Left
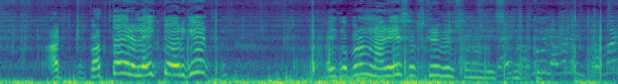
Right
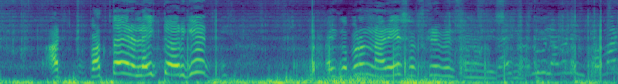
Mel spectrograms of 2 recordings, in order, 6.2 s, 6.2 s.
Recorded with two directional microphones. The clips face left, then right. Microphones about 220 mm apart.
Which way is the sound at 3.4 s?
40° left (ahead or behind).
